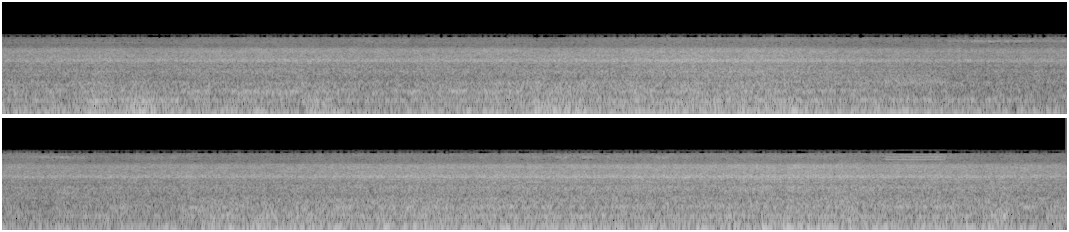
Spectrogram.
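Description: Motorcycle riding at a steady speed: engine and wind noise on the bike-mounted camera's microphone, even throughout.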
